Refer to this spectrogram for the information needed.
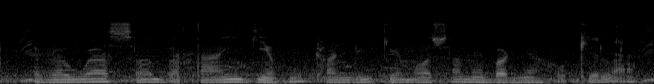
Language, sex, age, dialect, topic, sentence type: Bhojpuri, female, 18-24, Western, agriculture, question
